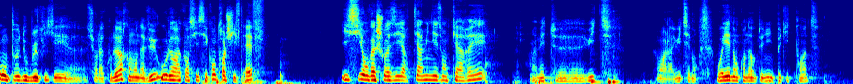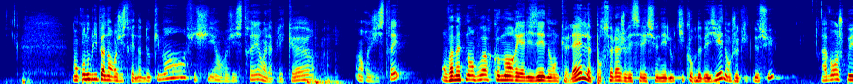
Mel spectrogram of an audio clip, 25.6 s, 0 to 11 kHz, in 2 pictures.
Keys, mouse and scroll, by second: 3.6 ctrl+shift+f, 6.6 click, 8.0 ctrl+a, 9.0 KP_Enter, 10.2 click, 11.8 click, 12.1 middle click, 13.1 KP_Subtract, 14.6 click, 16.3 click, 17.5 c, 18.5 click, 23.7 click.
